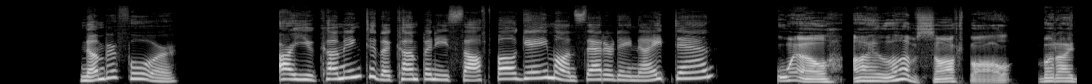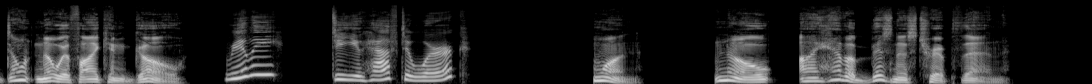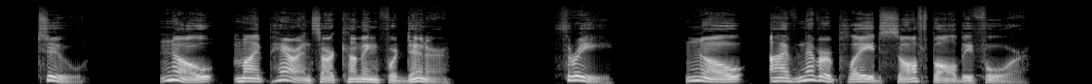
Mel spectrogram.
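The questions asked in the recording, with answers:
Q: Really? Do you have to work?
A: 2: No, my parents are coming for dinner.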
